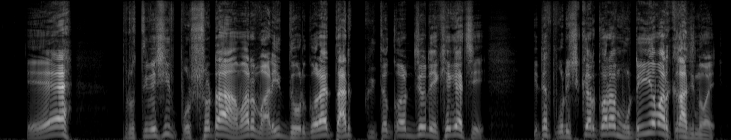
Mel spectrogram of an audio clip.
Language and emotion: Bengali, disgusted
